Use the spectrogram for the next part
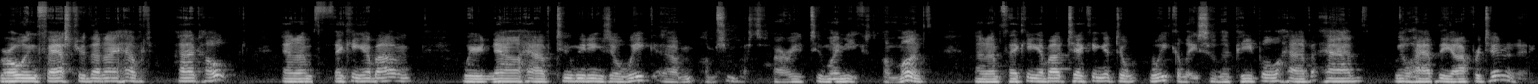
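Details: Adult man years after a 2017 stroke that caused aphasia and loss of mobility, with speech regained but residual word-finding difficulty that worsens when tired, dehydrated or agitated; residual aphasia (word-finding difficulty).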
